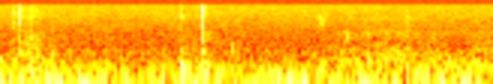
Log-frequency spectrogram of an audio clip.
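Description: Near silence, with two faint computer mouse clicks close together about a second in.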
